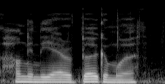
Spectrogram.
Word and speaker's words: Byrgenwerth: Its name is Byrgenwerth, which you may say it Byr-gen-werth, and it is here that the modern part of our story truly begins.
